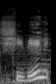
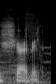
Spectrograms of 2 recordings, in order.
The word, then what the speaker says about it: щавель: только листья щавеля кстати по правилам русского языка ударение делается именно на второй слог правильно говорит щавель и ни в коем случае не щавель если вдруг вы мне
